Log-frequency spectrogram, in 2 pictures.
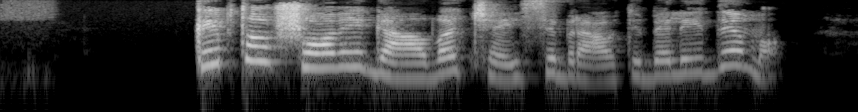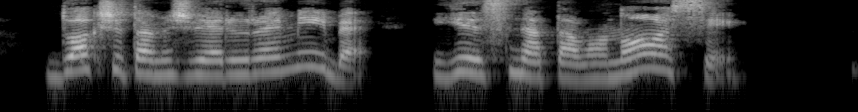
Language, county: Lithuanian, Panevėžys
